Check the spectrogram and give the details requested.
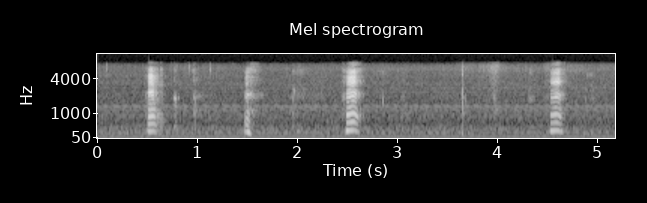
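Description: Brief, sharp voiced catches repeating about every second or two, roughly 30 a minute, over quiet room noise; infant hiccups, a harmless common event.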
